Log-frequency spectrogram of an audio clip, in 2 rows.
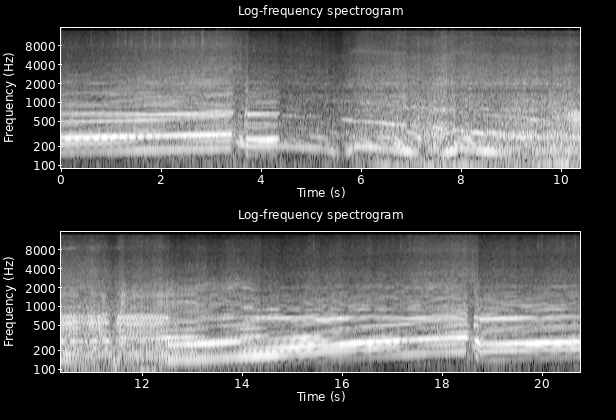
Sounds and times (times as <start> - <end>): Outside, urban or manmade: 0.0 - 20.7
Race car, auto racing: 0.0 - 20.7.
